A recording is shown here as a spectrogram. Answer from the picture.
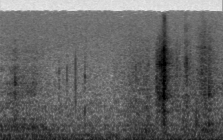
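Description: Quiet room tone with a few faint ticks and one short, sharp tap about one and a half seconds in, from a cardboard nugget tray being handled and moved.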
